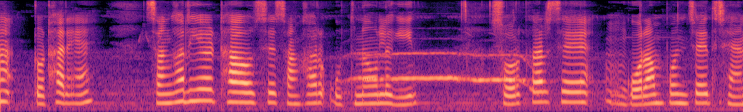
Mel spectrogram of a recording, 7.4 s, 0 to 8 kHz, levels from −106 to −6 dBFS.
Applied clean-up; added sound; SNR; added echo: none; Dog; 6 dB; none.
